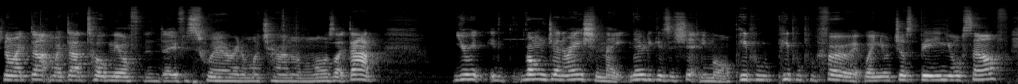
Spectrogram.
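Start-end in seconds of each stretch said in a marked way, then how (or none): none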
